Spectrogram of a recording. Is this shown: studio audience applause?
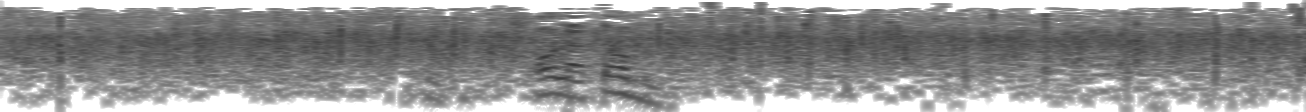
yes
